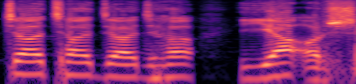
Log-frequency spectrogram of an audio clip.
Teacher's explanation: तालु से च छ ज झ या और शा निकलता है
